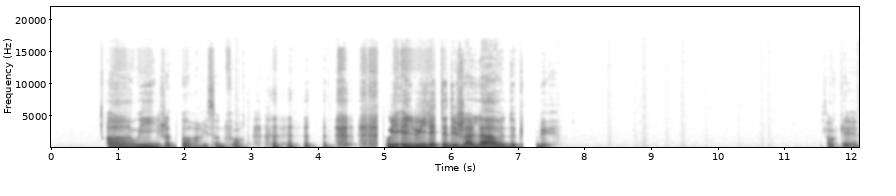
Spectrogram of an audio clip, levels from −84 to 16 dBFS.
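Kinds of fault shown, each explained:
Bluetooth dropout: the speech goes silent for about 85 ms at 1.89 s and again at 4.90 s, then for 213 ms at 7.08 s just after "était déjà là heu". Each time it resumes further along, as though it had kept playing. The likely cause is audio packets reaching the headphones too late and being discarded.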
